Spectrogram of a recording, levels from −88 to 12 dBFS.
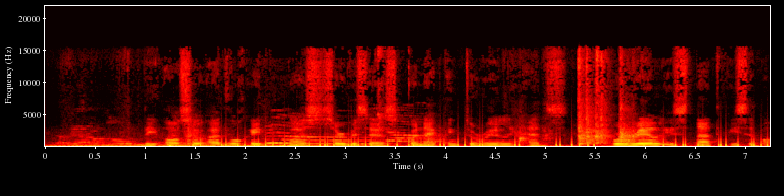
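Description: From 1.47 s to 7.23 s a train of clicks ticks over the speech, around seventy at about 10.6 per second, unevenly spaced and peaking roughly 15 dB above the signal, likely from electrical interference. On a spectrogram they form thin full-height vertical lines; the waveform shows narrow spikes.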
